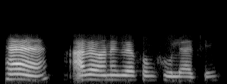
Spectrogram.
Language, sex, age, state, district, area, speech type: Bengali, female, 60+, West Bengal, Dakshin Dinajpur, rural, conversation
